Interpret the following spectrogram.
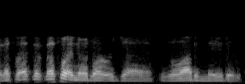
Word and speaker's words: Regina: This Regina is how it's pronounced. I would have said Regina.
